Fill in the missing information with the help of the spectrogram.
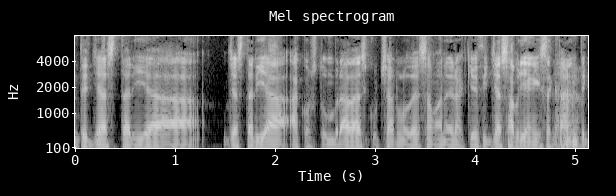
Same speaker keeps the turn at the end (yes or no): yes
